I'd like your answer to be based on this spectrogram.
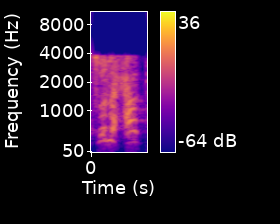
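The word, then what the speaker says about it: صلح: سلح کر لے، وہ سلو نکل گیا، کیونکہ ہمارے یہاں عام طور پر سلو بولتے ہیں، یہ اس کا تلفظ سلو نہیں ہے، سلح عربی لفظ ہے، سلح۔ صلو علی الحبیب صلی اللہ علی محمد۔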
